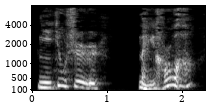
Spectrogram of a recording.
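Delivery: amazed, rising admiration; a farmhand marveling at the Monkey King; admiring wonder. A narrator's reading. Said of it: "目中敬佩不已".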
